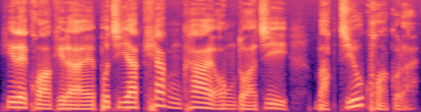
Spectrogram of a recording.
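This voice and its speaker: A man with a Taiwanese accent narrating a radio drama in an expressive, literary storytelling style. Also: medium pitch, moderate pace, no echo.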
